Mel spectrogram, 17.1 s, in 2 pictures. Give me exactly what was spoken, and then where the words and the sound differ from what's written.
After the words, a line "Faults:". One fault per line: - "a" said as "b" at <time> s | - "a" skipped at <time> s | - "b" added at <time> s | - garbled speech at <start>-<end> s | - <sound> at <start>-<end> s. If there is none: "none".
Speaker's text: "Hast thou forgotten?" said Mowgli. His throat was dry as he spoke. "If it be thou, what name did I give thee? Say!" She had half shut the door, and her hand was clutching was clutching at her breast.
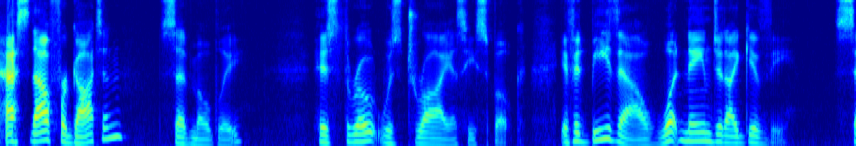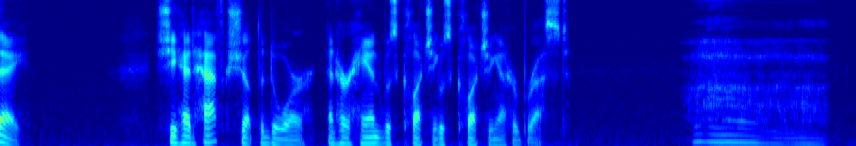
"Hast thou forgotten?" said Mowgli. His throat was dry as he spoke. "If it be thou, what name did I give thee? Say!" She had half shut the door, and her hand was clutching was clutching at her breast.
Faults:
- sigh at 15.4-16.9 s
